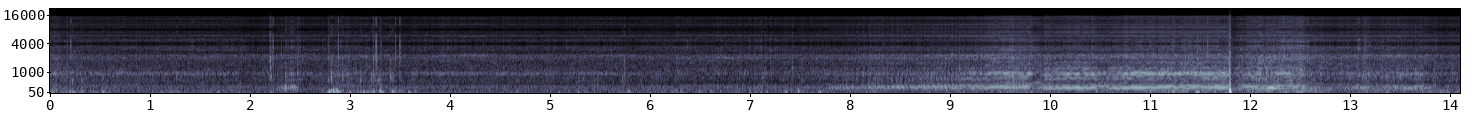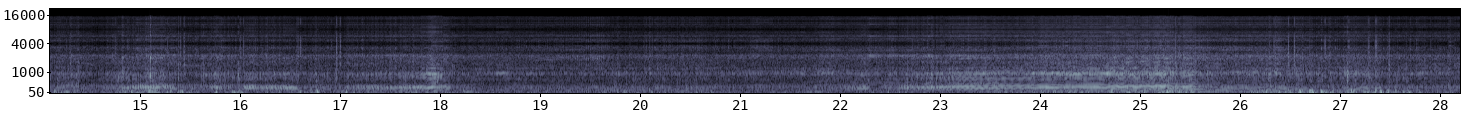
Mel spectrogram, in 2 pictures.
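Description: Vintage motocross bike's engine heard from the bike-mounted camera, revving up and down as the rider accelerates and backs off around the dirt track, loudest in two stretches near the middle and towards the end. A sharp knock about twelve seconds in.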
